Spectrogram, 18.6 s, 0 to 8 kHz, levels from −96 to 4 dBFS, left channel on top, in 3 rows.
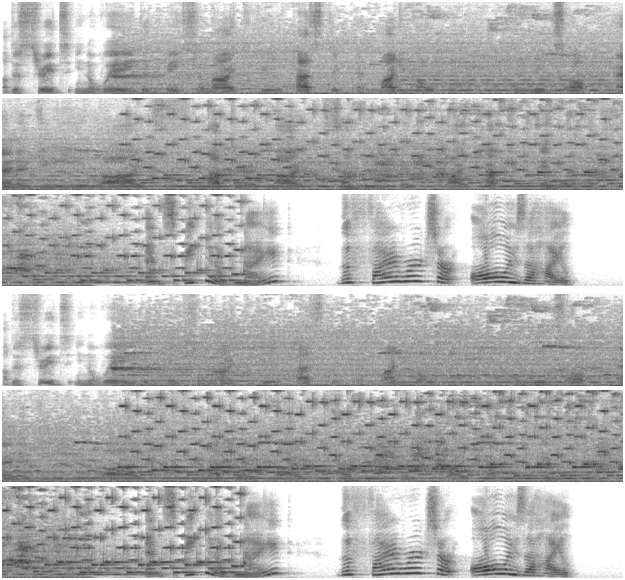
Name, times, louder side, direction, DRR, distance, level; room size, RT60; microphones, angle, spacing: voice 1, 0.0-4.4 5.1-10.4 10.6-12.4, left 4 dB, 50° left, 0.4 m, -36 dB
sound 1, 1.1-13.3, right 3 dB, 35° right, 0.6 m, -35 dB
sound 2, 3.9-14.1, left 2 dB, 85° left, 0.7 m, -36 dB
sound 3, 7.4-14.8, right 6 dB, 75° right, 0.7 m, -24 dB
voice 2, 13.8-15.2 15.8-18.1, equal, 5° left, 0.7 m, -28 dB
2.1 x 2.0 x 2.9 m
head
